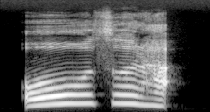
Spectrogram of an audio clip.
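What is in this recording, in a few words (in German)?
"ozora", japanische Mädchennamen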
